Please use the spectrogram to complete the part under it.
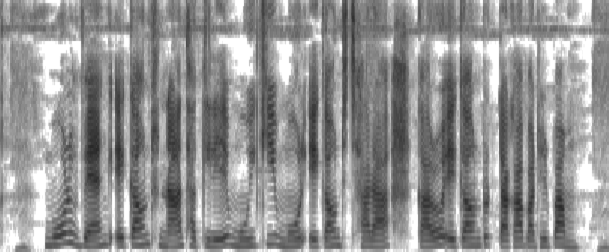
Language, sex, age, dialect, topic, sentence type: Bengali, female, 18-24, Rajbangshi, banking, question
